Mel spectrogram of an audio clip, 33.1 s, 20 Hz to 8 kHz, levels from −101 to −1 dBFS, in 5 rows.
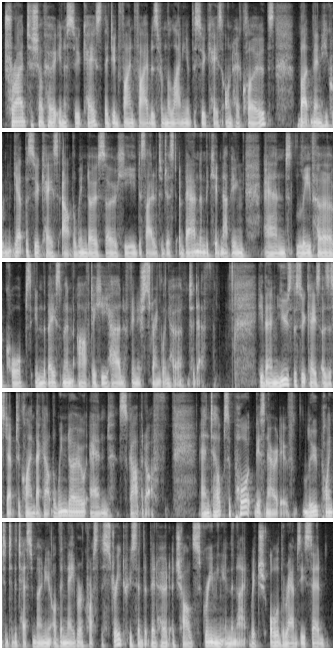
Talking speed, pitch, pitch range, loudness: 190 wpm, 75 Hz, 75-80 Hz, -18 LUFS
